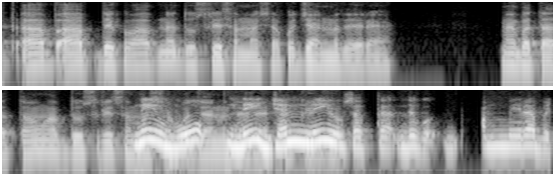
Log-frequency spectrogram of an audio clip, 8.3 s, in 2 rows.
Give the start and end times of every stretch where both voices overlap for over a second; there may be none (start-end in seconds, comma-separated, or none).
5.1-6.8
